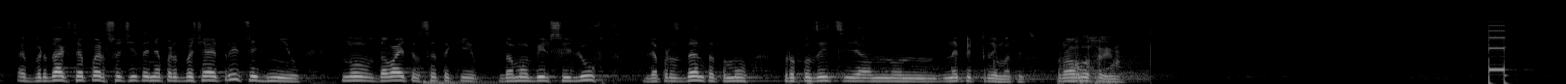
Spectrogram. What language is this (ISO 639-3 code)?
ukr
